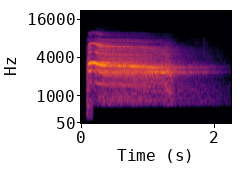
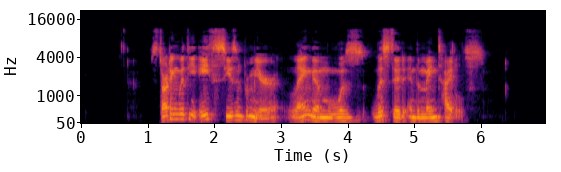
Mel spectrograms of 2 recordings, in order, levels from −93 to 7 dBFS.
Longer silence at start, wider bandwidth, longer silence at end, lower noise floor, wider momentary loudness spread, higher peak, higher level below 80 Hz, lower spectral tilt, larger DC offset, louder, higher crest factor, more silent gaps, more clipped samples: second, 0.1 s vs 1.05 s; about the same, 10.5 kHz vs 11.5 kHz; second, 0.6 s vs 0.95 s; second, -52 dBFS vs -90 dBFS; about the same, 14 LU vs 13 LU; about the same, -4 dBFS vs -2 dBFS; second, under -90 dBFS vs -66 dBFS; second, 8.5 dB/octave vs -3 dB/octave; neither; about the same, -17 LUFS vs -19 LUFS; about the same, 18 dB vs 18 dB; neither; neither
